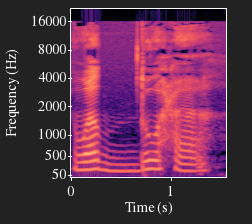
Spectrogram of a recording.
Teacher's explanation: ضاد سٹرونگ کر کے پڑھیں گے، یہاں پر شدہ اور زبان کا سائڈ یوز کریں گے. والضحى زبان کا ٹپ یوز کریں گے تو دال کی آواز آئے گی، تو میننگ چینج ہو جائے گا.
